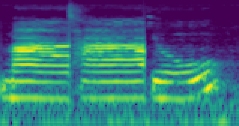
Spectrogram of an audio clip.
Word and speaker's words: 맞아요: This one goes up to the next syllable.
